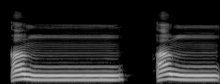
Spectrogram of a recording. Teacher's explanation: ইকফা গুন্নাটি নুন কে বাংলা অনেস্কারের মত উচ্চারণ করতে হবে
